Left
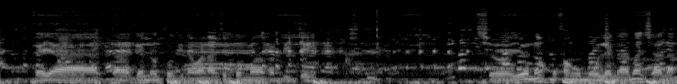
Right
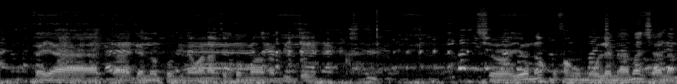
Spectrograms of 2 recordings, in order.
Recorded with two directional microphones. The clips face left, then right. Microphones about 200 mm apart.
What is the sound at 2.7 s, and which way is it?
Speech, 45° right (ahead or behind).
